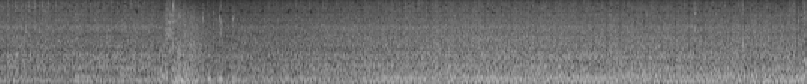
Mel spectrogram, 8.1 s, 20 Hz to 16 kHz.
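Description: Ford F650's 5.9-litre Cummins diesel idling steadily, with a single thump just under two seconds in as the hood is closed.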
